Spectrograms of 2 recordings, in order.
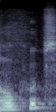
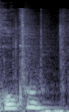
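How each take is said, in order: First: The name ends with a final S sound. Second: The name ends without a final S sound. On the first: This is how the speaker said it for years. "depuis des années, du coup, je dis Roucoups" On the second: This is the official pronunciation. "On prononce pas le S à la fin"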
